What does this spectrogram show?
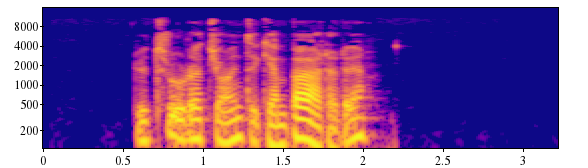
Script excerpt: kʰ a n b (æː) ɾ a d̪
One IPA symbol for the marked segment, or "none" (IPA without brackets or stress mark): æː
